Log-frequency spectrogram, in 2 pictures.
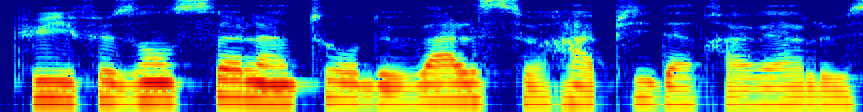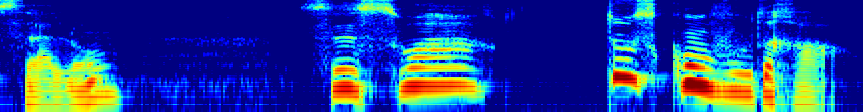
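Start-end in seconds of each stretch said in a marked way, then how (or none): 4.4-6.4 high, bright cry of joy; cried out. A narrator's reading. A girl waltzing alone cries out gleefully to the room. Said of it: "cria-t-elle".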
